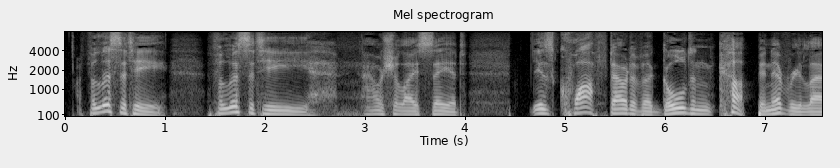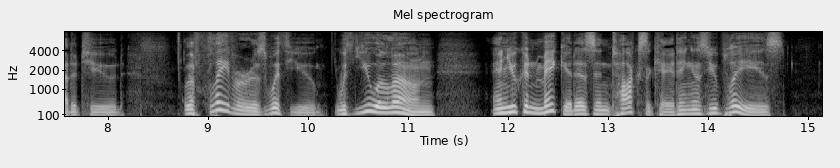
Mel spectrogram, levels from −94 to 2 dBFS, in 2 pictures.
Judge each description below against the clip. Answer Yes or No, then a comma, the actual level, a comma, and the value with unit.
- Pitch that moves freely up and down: Yes, wide, 6.4 semitones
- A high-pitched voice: No, low, 130 Hz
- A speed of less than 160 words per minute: Yes, average, 140 wpm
